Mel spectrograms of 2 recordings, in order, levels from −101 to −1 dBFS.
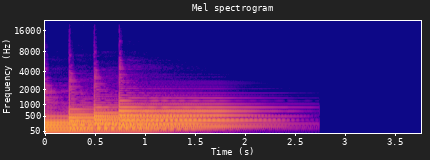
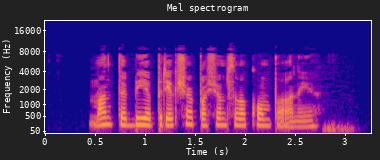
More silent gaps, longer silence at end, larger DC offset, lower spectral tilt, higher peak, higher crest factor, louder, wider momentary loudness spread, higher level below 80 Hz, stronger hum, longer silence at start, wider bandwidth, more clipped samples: neither; first, 1.55 s vs 0.2 s; neither; first, -10.5 dB/octave vs -3.5 dB/octave; second, -12 dBFS vs -8 dBFS; about the same, 16 dB vs 20 dB; about the same, -26 LUFS vs -27 LUFS; first, 16 LU vs 11 LU; first, -42 dBFS vs -60 dBFS; neither; second, 0 s vs 0.45 s; second, 6.6 kHz vs 9.4 kHz; neither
